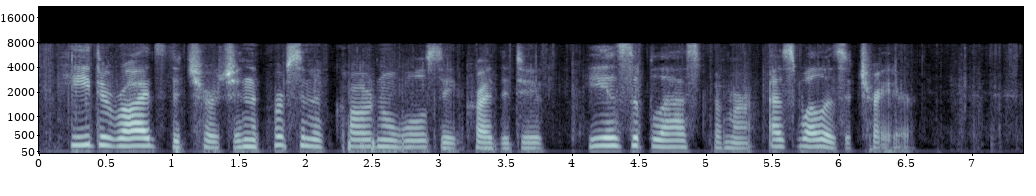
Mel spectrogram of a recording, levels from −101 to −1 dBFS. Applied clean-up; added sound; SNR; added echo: neural mask model RNNoise.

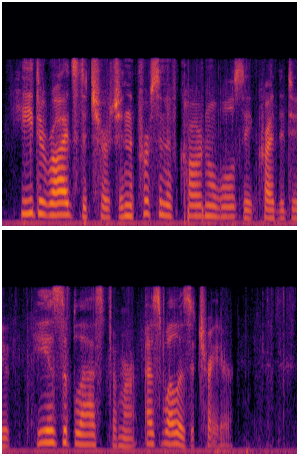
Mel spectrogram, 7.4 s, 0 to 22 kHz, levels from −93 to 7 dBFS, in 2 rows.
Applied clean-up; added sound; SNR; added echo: neural separator model SepFormer DNS4.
